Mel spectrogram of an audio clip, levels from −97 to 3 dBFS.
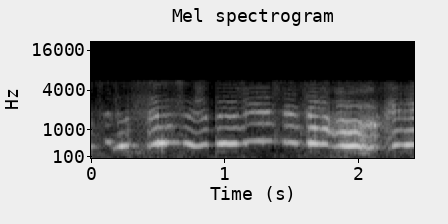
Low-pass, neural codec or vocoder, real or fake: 5.4 kHz; codec, 16 kHz in and 24 kHz out, 0.9 kbps, LongCat-Audio-Codec, fine tuned four codebook decoder; fake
